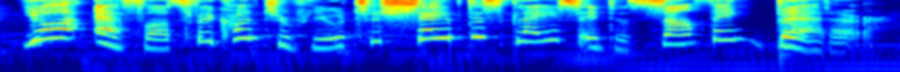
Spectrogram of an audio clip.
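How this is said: The line is read in a mock-dignified, sarcastic tone.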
